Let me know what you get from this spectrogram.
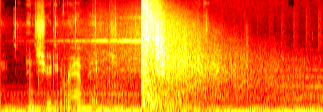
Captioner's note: gunshot fires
